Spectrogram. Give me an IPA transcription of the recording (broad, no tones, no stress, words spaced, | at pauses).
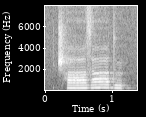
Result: t͡ʃʰaːzaː dɵ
